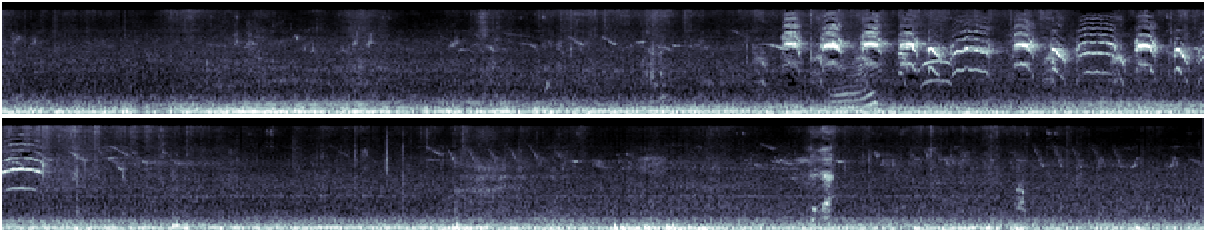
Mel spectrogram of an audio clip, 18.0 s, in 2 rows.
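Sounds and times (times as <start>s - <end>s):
small bird chirping: 1.7s - 10.8s.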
